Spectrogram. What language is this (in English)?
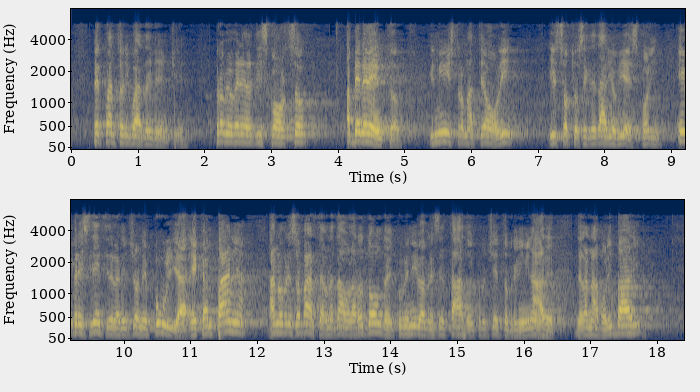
Italian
